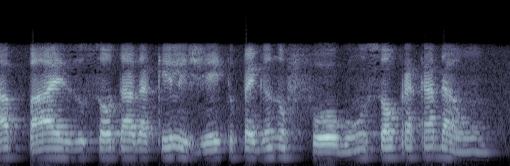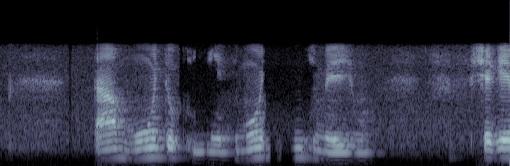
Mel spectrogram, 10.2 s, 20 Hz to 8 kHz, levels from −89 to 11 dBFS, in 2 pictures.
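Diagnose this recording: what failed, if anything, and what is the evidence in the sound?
The failure sits in call processing. From 7.76 to 8.23 s the speech drops by around 30 dB for about half a second, most likely speech suppressed in double talk: the echo canceller could not separate the near-end talker from the overlapping far-end echo and attenuated the near-end talker along with it.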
